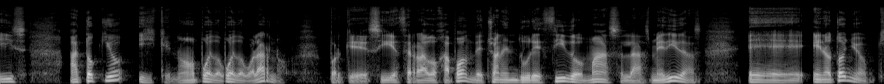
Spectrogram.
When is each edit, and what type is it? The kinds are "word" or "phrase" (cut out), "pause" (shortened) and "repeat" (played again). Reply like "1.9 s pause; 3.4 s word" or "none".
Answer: 2.2 s repeat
